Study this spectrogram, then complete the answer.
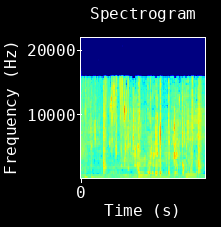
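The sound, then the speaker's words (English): Steady, burbling gurgles of air blown through a straw into milk in a bubble race to reach the top first, a busy stream of small popping bubbles that continues without pause, fairly loud and with no talking. “There was 5 of us, so we would all 5 like have a half a glass of milk, and then you'd bubble race it and try to be the first one to reach the top.”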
